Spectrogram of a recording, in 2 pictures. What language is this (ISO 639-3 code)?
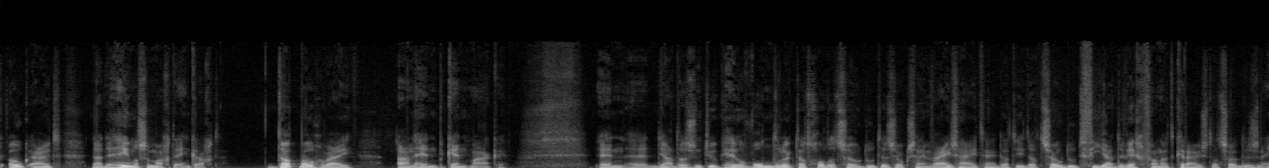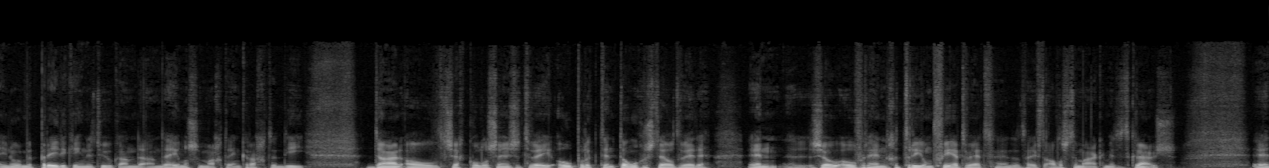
nld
